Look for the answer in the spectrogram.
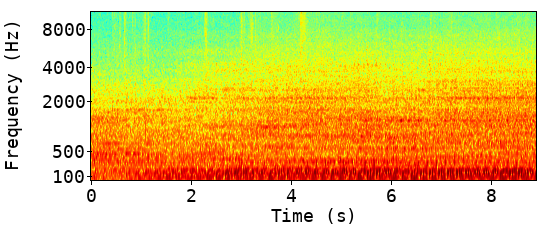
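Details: Truck at idle rising gradually with revs: diesel-type sound with light irregular ticking on top; something sounds off, cause unclear.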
